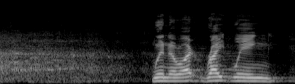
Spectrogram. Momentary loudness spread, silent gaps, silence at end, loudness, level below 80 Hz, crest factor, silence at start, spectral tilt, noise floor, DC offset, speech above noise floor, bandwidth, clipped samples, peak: 20 LU; none; 0 s; -24 LUFS; -74 dBFS; 20 dB; 0 s; -6 dB/octave; -49 dBFS; under 0.1%; 26 dB; 11.5 kHz; under 0.1%; -6 dBFS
